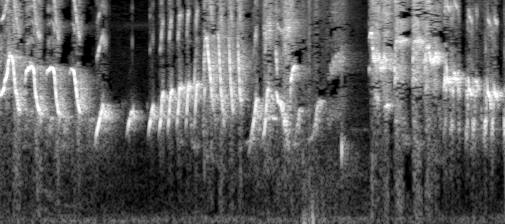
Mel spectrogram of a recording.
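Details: Oriental magpie-robin song, combining two strong birds' voices, used as a lure to quickly rouse other magpie-robins: rapid high whistled phrases and sliding trills, repeated notes sweeping down, with brief gaps.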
